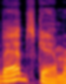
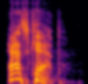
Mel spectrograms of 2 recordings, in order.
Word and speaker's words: ASCAP: And even though you're part of Abscam, are you not? Did I say it correctly? ASCAP.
